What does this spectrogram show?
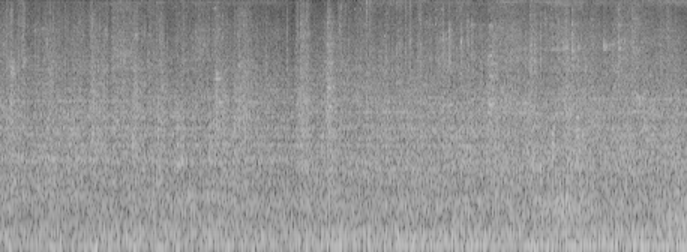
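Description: Freight cars of a Canadian Pacific train rolling past: a steady rumble of steel wheels on rail, with occasional faint clicks.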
